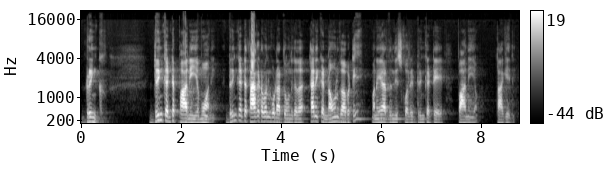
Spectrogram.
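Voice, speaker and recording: A man's voice: medium pitch, expressive, a little mellow, lo-fi sound. Telugu guy going through english words one by one, says the word then what it means, plain mid voice. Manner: says each English word, then gives its meaning, pausing between items. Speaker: English teacher. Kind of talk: vocabulary lesson.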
